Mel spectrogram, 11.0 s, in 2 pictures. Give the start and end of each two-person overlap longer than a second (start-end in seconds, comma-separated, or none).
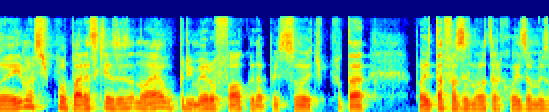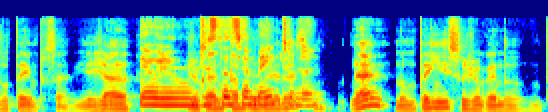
7.3-8.8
